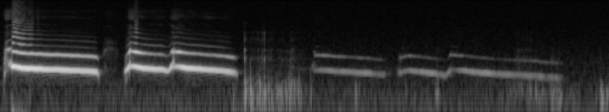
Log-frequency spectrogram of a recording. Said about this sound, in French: Dans le lointain, l'aboiement d'un chien éveilla un autre aboiement, plus lointain encore.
